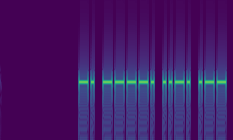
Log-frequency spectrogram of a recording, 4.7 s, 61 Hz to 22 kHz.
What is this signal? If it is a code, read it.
Morse code, heard as a keyed tone, about 20 wpm, 700 Hz. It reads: N9FW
